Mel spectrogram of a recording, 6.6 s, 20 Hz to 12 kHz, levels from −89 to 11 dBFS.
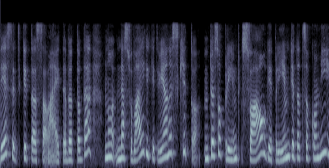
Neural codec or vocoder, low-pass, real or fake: codec, 16 kHz, 0.8 kbps, ZipCodec; 7.2 kHz; fake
